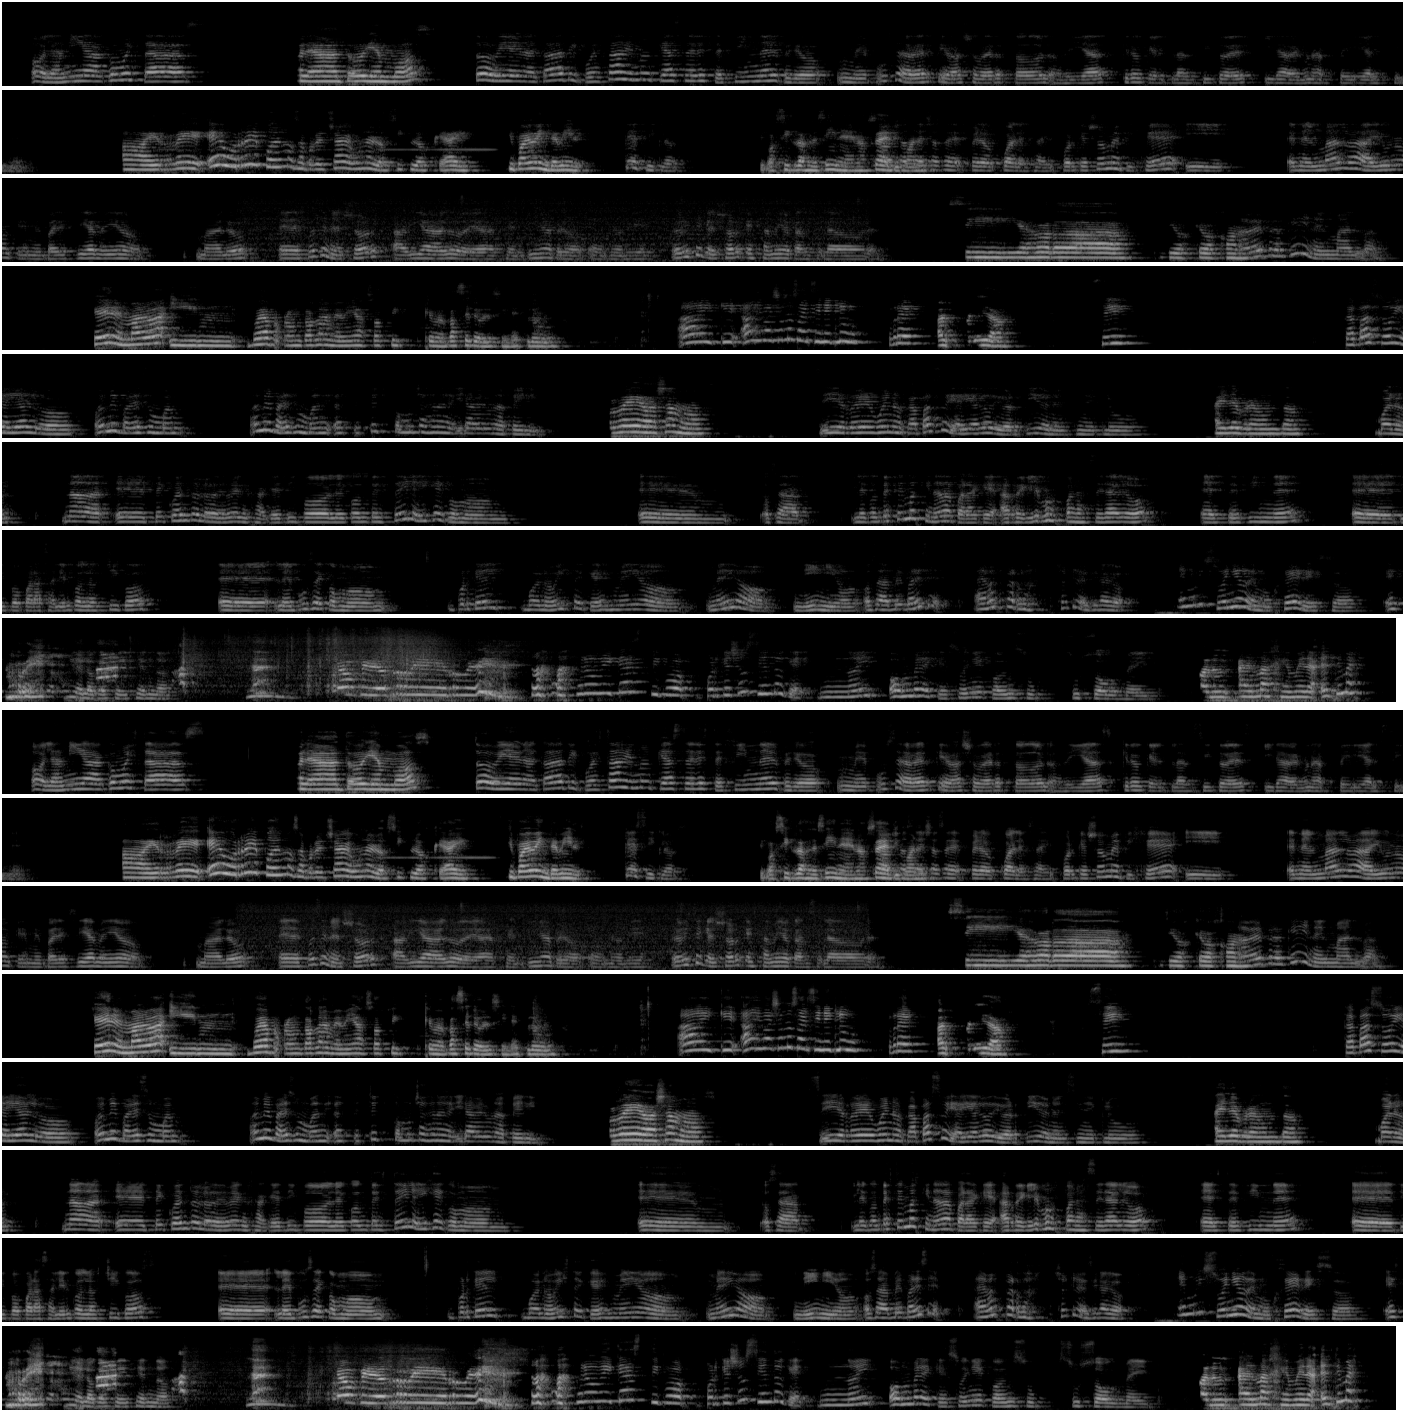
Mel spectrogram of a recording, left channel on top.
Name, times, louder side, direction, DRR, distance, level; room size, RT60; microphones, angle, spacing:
voice 1, 0.3-1.9 4.7-14.2 20.2-20.8 22.7-26.2 26.9-29.4 30.0-30.5 30.8-36.8 40.4-41.9 48.8-50.6 50.9-51.2 52.9-53.3 55.5-57.9 58.5-61.5 64.2-67.5 69.8-70.1 70.6-75.1 76.4-77.3 77.6-78.1 78.5-81.5 82.0-83.0 83.5-85.5 86.2-87.9 88.5-93.5 93.8-95.3 95.8-98.0 98.5-99.8 100.5-101.0 103.8-109.6, right 2 dB, 60° right, 1.9 m, -38 dB
voice 2, 3.0-4.3 15.2-19.8 21.6-23.3 37.6-39.3 39.7-40.5 42.9-47.6 51.4-52.1 62.1-63.1 68.2-69.1 98.1-99.2 99.8-99.9 100.6-100.8 101.4-103.8 110.0-111.6, right 3 dB, 85° right, 1.4 m, -30 dB
sound 1, 30.3-36.7, right 4 dB, 25° right, 2.2 m, -53 dB
sound 2, 98.4-104.2 104.6-104.9 105.2-105.3 105.6-105.9, left 4 dB, 45° left, 2.3 m, -49 dB
19.0 x 6.8 x 5.2 m
head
